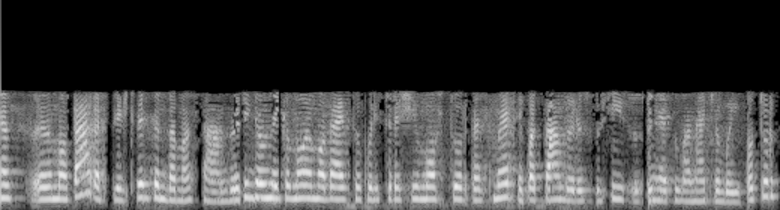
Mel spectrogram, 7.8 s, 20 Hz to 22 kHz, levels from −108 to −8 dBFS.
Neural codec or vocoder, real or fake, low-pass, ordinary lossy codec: codec, 16 kHz, 2 kbps, FreqCodec, larger model; fake; 3.6 kHz; AAC, 16 kbps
